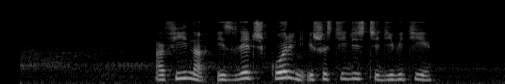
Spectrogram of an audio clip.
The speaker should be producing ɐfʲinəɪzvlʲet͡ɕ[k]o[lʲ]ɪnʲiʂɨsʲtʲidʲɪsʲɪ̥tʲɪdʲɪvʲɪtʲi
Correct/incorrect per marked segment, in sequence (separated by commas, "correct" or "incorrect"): correct, incorrect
